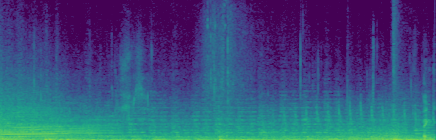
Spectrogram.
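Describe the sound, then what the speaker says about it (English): Car engine in a Batman video game, likened to a Fiat Punto, droning and revving steadily with tire noise, loud throughout, with voices talking over it. "I think it's got a Fiat Punto engine that."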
